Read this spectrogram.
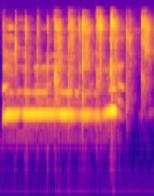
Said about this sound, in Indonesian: Tepuk tangan dulu.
